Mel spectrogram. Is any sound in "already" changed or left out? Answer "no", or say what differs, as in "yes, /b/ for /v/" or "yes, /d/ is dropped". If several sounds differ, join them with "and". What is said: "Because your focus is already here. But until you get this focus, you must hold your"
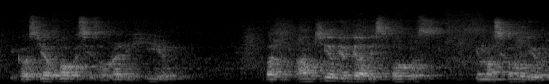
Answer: no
